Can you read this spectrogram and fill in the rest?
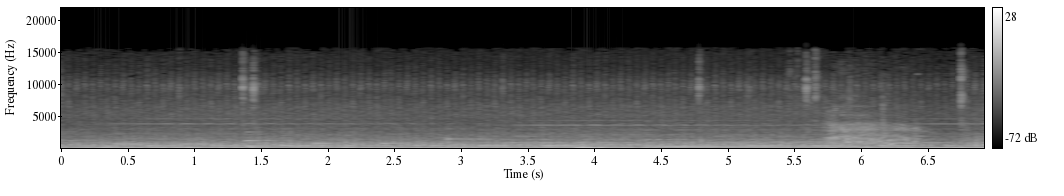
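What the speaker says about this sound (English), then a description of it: "It is a helicopter." Helicopter in the video game Project Zomboid, a low continuous rotor drone with a steady thrumming texture, punctuated by a few low thumps and a brief higher-pitched burst near the end.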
